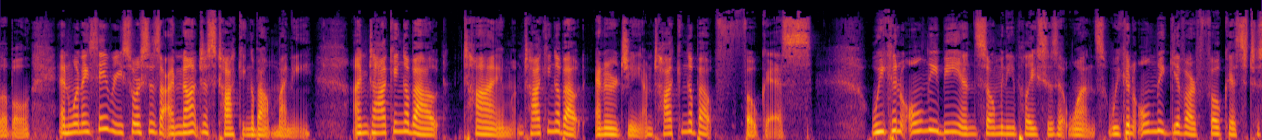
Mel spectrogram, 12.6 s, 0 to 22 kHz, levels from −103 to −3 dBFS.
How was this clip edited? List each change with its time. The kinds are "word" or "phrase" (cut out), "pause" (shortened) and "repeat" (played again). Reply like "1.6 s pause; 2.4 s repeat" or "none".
none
